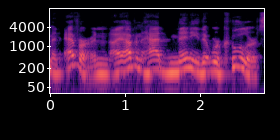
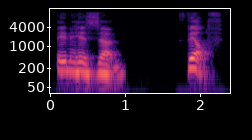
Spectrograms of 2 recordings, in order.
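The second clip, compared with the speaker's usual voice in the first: usual speaking voice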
